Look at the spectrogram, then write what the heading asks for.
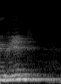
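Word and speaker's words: read: তাহলে পড়ার ইংরেজি কি রিড আর পড়েছিলামটা কি হবে ভার্বের দম তখন এর উচ্চারণটাকে আমি কি বলব রেড লিখব রিড কিন্তু বলব কি রেড আই রেড English I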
